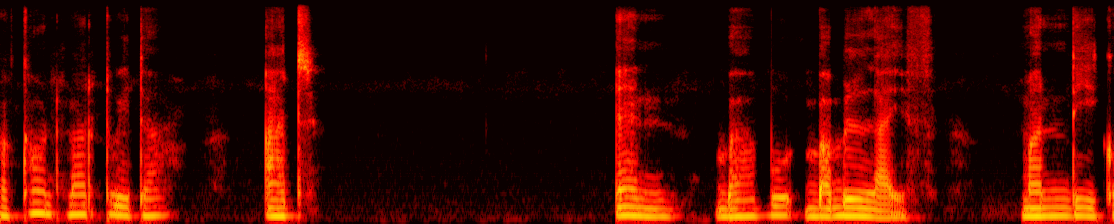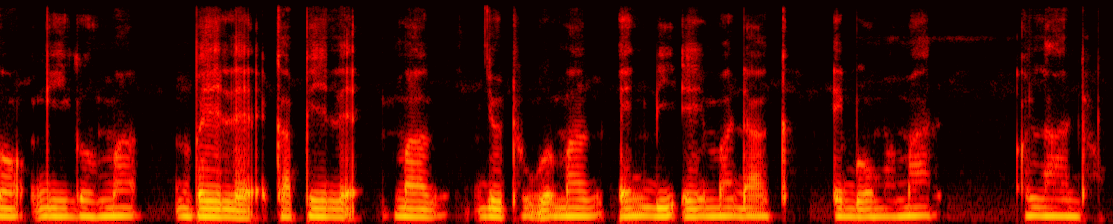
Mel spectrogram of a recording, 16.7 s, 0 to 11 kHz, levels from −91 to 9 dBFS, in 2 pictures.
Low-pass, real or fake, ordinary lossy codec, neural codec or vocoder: 9.9 kHz; fake; none; codec, 44.1 kHz, 7.8 kbps, DAC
